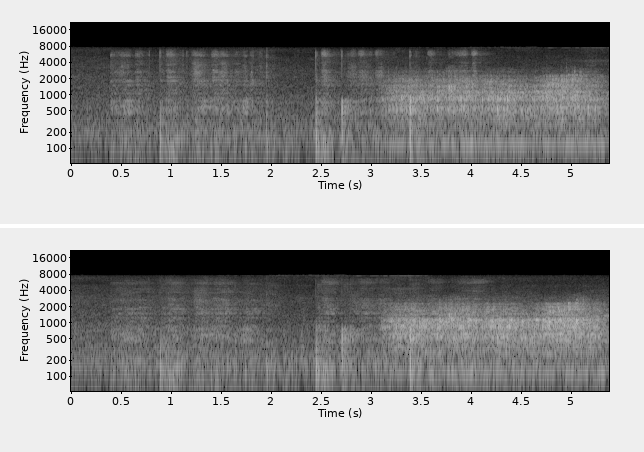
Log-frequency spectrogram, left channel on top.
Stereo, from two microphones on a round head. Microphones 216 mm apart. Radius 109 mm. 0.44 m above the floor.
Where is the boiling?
85° left, 8.5 m.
